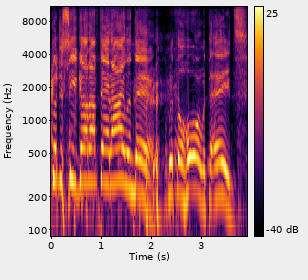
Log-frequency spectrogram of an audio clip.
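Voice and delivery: high, loud, slow put-on blather; hammed-up over-familiar shout; Bobby Kelly. Playing a comic accosting Tom Hanks, Bobby Kelly impression. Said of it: "Can I be Bobby Kelly".

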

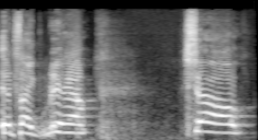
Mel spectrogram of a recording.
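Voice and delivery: ordinary talk, nothing marked

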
